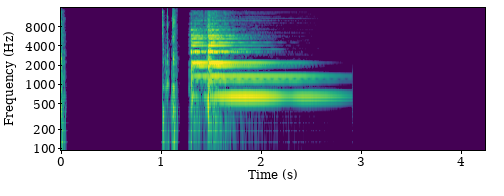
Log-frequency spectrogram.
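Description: Subscribe-button animation sound effects: a short click, then a quick double mouse click about a second in, followed by a bright bell ding, the loudest sound, that rings out and fades over about a second and a half.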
